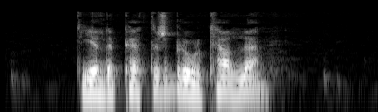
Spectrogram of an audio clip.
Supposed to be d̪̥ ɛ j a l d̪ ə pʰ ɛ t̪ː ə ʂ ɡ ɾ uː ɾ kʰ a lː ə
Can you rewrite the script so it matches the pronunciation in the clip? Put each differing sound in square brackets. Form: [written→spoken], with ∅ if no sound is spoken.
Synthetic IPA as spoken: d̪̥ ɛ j [a→ɛ] l d̪ ə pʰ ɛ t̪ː ə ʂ [ɡ→b] ɾ uː ɾ kʰ a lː ə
